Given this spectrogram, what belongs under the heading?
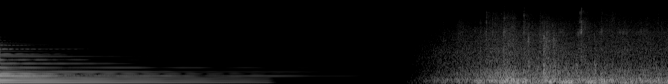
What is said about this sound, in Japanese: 嵐はますます強くなり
